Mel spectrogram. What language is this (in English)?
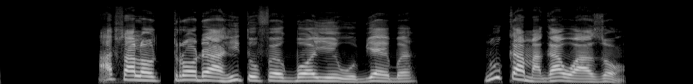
Ewe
